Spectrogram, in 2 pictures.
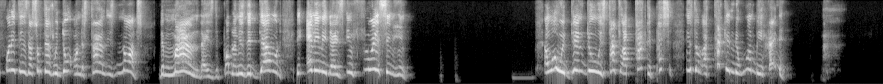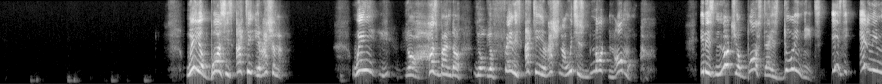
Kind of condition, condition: link, video call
